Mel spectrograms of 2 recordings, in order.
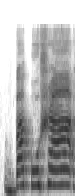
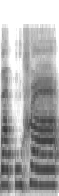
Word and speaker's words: वपुषा: चेत् हृदयमिह किन्तेन वपुषा Vapusha, sha, could you pronounce that? वपुषा Slightly. So, mashakata, there it is sha. Here, vapusha, sha. Murdhani.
